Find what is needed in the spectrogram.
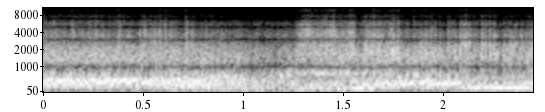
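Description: Loud, dense fight-scene soundtrack with a harsh, distorted, guitar-like tone that wavers in pitch throughout.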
